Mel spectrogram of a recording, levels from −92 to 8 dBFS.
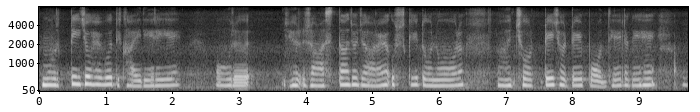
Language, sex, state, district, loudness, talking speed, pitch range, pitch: Hindi, female, Himachal Pradesh, Shimla, -17 LUFS, 140 wpm, 205-235 Hz, 220 Hz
